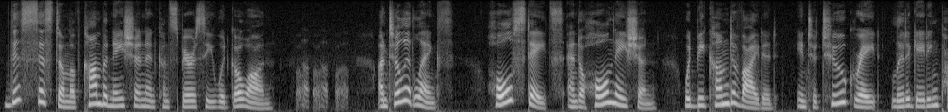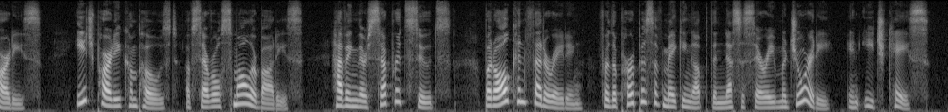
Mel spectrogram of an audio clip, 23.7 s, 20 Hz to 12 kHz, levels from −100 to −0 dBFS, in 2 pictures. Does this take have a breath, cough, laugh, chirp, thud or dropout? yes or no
yes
